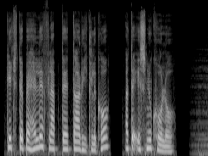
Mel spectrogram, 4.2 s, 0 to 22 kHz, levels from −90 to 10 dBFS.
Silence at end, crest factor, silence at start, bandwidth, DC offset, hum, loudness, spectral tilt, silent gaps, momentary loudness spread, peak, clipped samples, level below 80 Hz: 0.7 s; 16 dB; 0.15 s; 16.5 kHz; under 0.1%; none; -20 LUFS; -5.5 dB/octave; 2.27-2.43 s; 7 LU; -6 dBFS; under 0.1%; -54 dBFS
